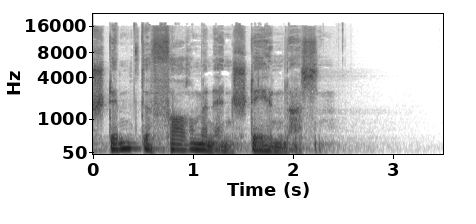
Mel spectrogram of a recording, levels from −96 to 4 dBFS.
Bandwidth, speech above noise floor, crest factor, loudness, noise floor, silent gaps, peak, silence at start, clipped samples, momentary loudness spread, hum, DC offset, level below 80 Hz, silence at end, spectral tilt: 17.5 kHz; 58 dB; 18 dB; -18 LUFS; -75 dBFS; none; -2 dBFS; 0 s; under 0.1%; 5 LU; none; under 0.1%; -40 dBFS; 1.2 s; -4.5 dB/octave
